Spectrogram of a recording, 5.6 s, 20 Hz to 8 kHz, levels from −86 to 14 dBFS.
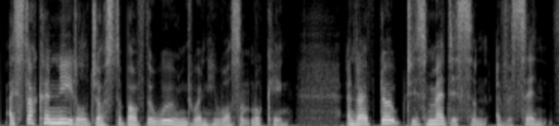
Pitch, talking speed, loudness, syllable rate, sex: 175 Hz, 205 wpm, -18 LUFS, 6.3 syllables/s, female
